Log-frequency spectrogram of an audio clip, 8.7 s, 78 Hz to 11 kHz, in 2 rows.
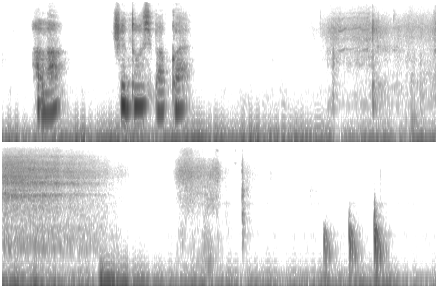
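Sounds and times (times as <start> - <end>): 
speech: 0.3 - 2.0
knocking on a door: 7.5 - 8.3.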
